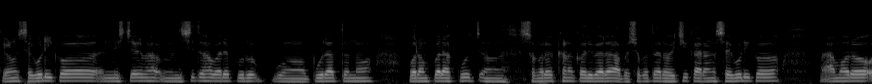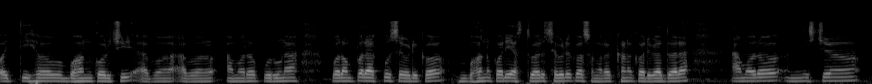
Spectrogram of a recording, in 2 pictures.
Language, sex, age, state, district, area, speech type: Odia, male, 30-45, Odisha, Mayurbhanj, rural, spontaneous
